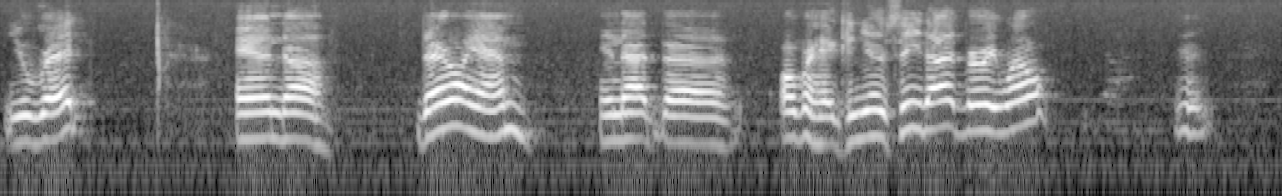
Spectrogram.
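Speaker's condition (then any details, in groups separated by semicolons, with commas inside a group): Mild cerebral palsy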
